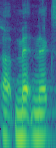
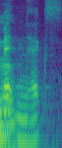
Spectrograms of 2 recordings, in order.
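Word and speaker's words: Metanx: Metanex is one of them. It's a prescription, it's not over the counter. Pronounce that again. Metanex.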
